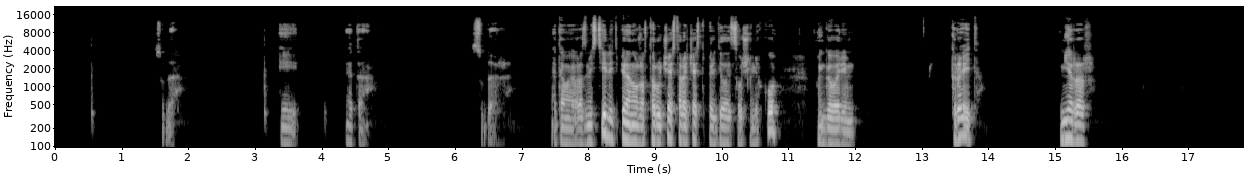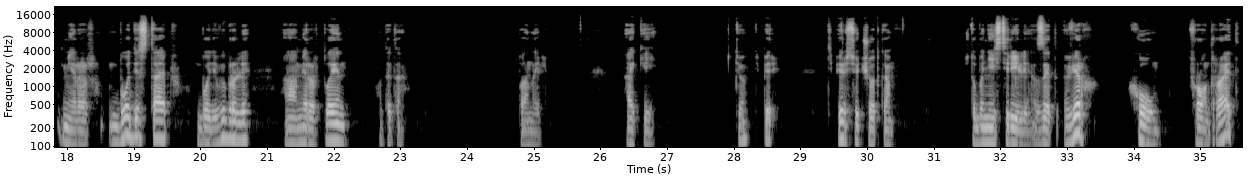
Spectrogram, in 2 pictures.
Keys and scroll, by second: 11.5 Escape.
